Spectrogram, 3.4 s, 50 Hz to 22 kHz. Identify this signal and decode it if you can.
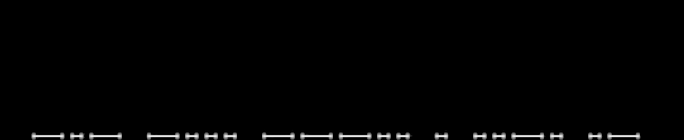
Morse code, heard as a keyed tone, about 25 wpm, 700 Hz. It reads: KB8EFA
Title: USA Callsign DE Callsign - 6 Characters - 25wpm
